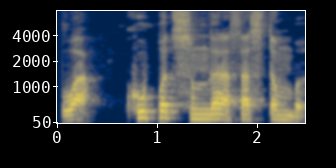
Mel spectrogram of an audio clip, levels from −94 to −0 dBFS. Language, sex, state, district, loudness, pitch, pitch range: Marathi, male, Maharashtra, Pune, -14 LUFS, 135 Hz, 130-170 Hz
